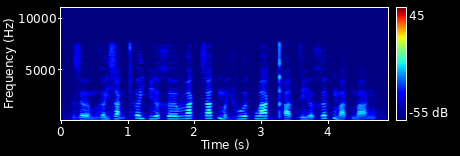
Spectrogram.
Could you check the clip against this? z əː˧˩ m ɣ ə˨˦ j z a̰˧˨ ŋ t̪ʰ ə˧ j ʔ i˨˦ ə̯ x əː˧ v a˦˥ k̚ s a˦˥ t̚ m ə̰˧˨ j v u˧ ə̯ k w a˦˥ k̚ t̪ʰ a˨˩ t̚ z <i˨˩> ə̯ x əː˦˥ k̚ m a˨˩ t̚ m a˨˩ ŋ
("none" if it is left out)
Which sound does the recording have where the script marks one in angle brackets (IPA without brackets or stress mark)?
i˨˩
